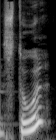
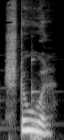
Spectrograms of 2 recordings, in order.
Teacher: Vokal U di sini dibaca panjang dan huruf H tidak dilafalkan.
